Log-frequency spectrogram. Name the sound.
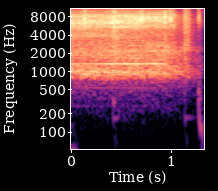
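hair dryer drying suede sneakers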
